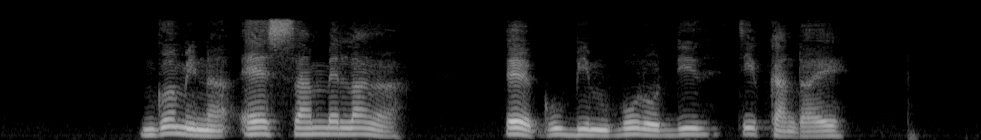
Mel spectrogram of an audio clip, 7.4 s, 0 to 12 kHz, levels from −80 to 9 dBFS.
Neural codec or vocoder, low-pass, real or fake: codec, 16 kHz, 0.5 kbps, X-Codec, WavLM features, trained on Multilingual LibriSpeech; 7.2 kHz; fake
